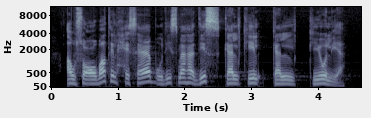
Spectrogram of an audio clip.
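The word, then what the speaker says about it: dyscalculia: صعوبات الحساب ودي اسمها ديسكل كالكيوليا هي هتتنطق كده خلاص مش زي الكالكوليتور يعني تمام دي يعني فقدان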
